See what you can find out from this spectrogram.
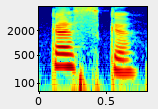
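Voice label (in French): "CASQUE", French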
